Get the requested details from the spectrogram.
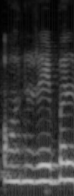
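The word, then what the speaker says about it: honourable: next, I मेट एन ऑनरेबल मैन, आई मेट एन ऑनरेबल मैन एन आर एगो, दोनों एच हैं लेकिन दोनों के एच साइलेंट हैं, वोवेल साउंड आ रहा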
